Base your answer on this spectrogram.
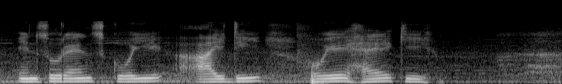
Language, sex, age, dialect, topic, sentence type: Magahi, male, 18-24, Northeastern/Surjapuri, banking, question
